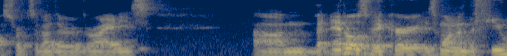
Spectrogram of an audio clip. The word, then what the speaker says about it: Edelzwicker: Because the first one is you pronounced it Meyer Fonet, Edelzwicker, and did I say Edelzwicker correctly?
